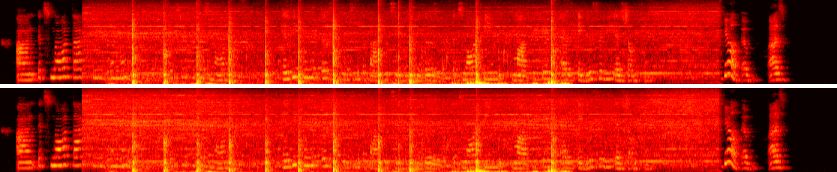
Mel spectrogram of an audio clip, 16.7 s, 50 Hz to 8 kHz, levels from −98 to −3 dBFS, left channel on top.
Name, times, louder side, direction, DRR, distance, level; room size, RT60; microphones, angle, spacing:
voice 1, 0.3-2.7 3.4-4.8 5.6-8.7 9.0-10.0 10.2-13.0, left 1 dB, 85° left, -1 dB, 1.7 m, -44 dB
Domestic sounds home sounds, 1.6-14.4, right 3 dB, 30° right, 0.5 m, -45 dB
sound 1, 2.1-7.2 7.5-11.4, left 1 dB, 60° left, 0.7 m, -33 dB
voice 2, 14.4-15.7, equal, 25° left, -1 dB, 1.0 m, -43 dB
3.4 x 3.2 x 4.3 m, 0.31 s
head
